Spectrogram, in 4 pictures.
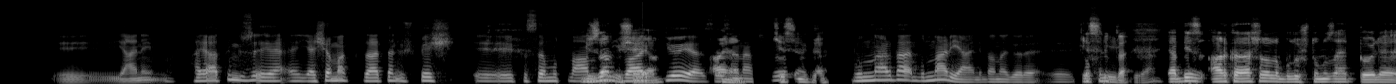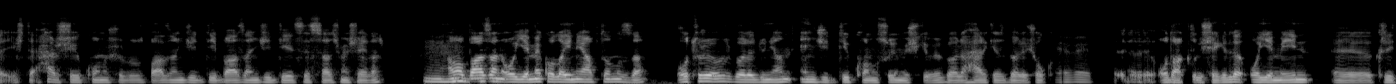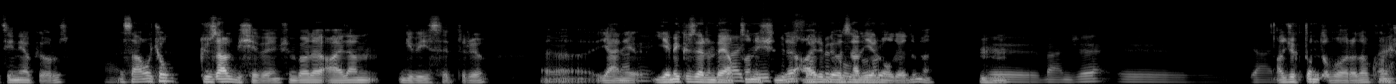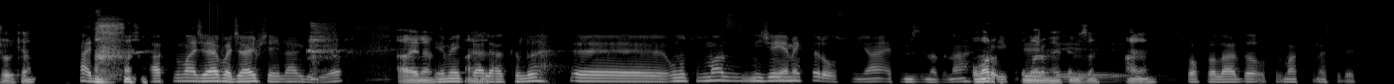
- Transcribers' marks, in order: distorted speech; static; other noise; chuckle; chuckle; inhale; other background noise
- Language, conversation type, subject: Turkish, unstructured, Unutamadığın bir yemek anın var mı?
